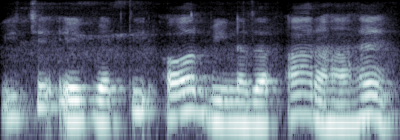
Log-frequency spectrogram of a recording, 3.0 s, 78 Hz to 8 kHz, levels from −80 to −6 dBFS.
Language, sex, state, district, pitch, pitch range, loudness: Hindi, male, Uttar Pradesh, Lucknow, 140 Hz, 130-165 Hz, -16 LUFS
